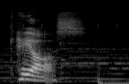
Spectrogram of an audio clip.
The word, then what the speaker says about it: chaos: or like you pronounce the ch in chase but you don't pronounce it in chaos but okay I actually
